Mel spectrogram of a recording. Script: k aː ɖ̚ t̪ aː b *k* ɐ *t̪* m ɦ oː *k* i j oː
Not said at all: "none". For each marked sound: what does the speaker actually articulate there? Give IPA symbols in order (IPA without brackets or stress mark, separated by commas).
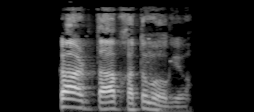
x, t̪, ɡ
